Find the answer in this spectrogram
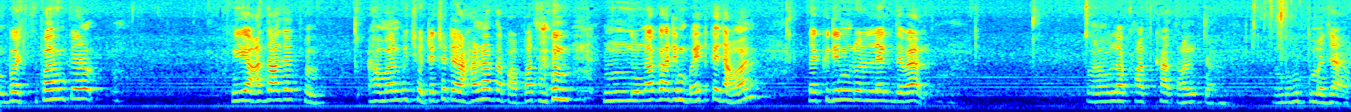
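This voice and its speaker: A woman talks with a fairly high pitch and fairly even intonation. Long, frequent pauses break her speech, and background noise is noticeable. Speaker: cooking vlogger. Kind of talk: casual talk to camera.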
